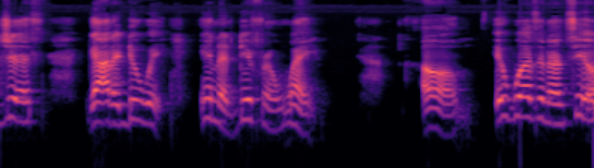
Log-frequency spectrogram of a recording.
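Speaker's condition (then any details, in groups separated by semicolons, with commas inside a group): Cerebral palsy; born two months premature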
